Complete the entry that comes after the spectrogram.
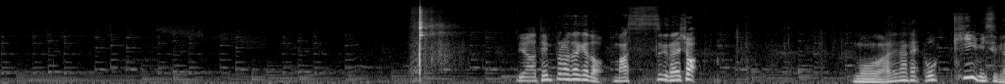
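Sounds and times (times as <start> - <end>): plucked guitar music: 0.0 - 6.2
golf club striking ball: 4.1 - 4.9.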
